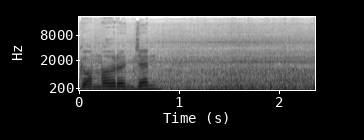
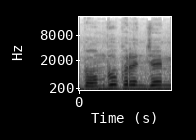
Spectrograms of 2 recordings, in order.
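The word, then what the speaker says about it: Gonbo Rangjon: अगर आप गूगल पे देखोगे तो गोम्बुक रंजन इसका एग्जैक्ट प्रोनाउंसिएशन है या फिर नाम है जिसको बोलते हैं। बाकी तो लोकल के हिसाब से गोम्बो रंजन भी है, कोई कुछ बोल देता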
